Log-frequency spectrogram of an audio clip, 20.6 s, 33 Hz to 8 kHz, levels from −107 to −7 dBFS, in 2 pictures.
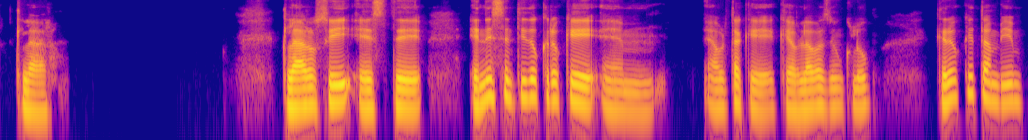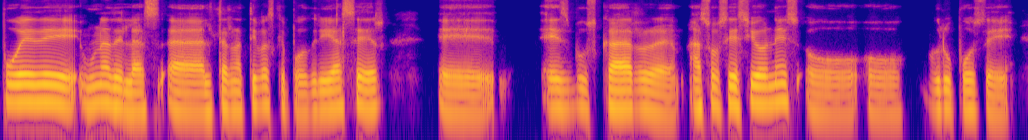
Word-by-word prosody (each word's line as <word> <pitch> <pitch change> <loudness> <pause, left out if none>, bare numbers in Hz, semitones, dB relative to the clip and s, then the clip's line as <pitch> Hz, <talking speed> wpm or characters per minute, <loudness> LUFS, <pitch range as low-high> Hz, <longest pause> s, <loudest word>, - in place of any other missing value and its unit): Claro. 100 -3 0 2.2
Claro, 120 +2 +8
sí, 140 +4 +5
este, 115 0 +4 0.4
en 125 +5 +3
ese 180 -1 +4
sentido, 170 0 +2
creo 155 -3 +1
que 140 -4 +6
em, 105 -3 -6 0.4
ahorita 115 +4 0
que 110 -2 -2
que - - -3
hablabas 115 +3 +2
de 120 - -4
un 125 - -6
club. 125 +2 -3 0.6
Creo 155 +5 +4
que 200 +4 -2
también 145 -4 0
puede 145 -1 +2
Una 140 +2 -3
de 125 -2 0
las 105 0 -2
alternativas 110 +3 -3
que - - -9
podría 110 +4 -3
ser, 120 -1 -2 0.6
eh, 95 -2 -5 0.5
es 120 -1 -4
buscar 115 -1 0 0.5
asociaciones, 135 +4 -1
o 95 -3 -9
o 95 -1 -11 0.3
grupos 115 -1 -5
de, 95 -2 -7
120 Hz, 105 wpm, -22 LUFS, 105-135 Hz, 2.2 s, Claro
